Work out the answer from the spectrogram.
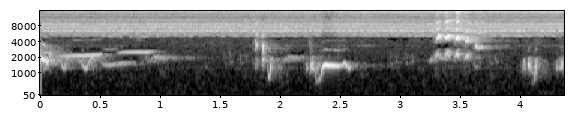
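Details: White-rumped shama song used as a lure: clear whistled phrases and sliding notes, a bright held whistle near the middle, then short buzzy chattering bursts with pauses between phrases.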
